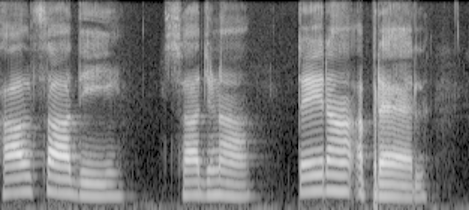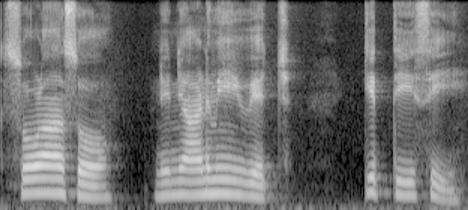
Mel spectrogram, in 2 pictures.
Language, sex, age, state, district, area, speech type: Punjabi, male, 18-30, Punjab, Fazilka, rural, spontaneous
